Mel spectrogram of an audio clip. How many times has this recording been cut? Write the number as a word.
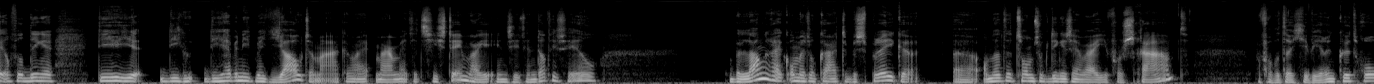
one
